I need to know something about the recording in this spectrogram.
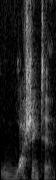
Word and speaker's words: Washington: then we have Washington three syllables stresses on that first syllable Washington sometimes people may confuse it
